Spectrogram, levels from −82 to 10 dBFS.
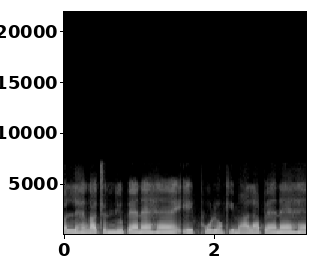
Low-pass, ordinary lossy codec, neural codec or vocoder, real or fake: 7.2 kHz; none; codec, 24 kHz, 1.2 kbps, DualCodec; fake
